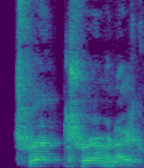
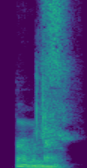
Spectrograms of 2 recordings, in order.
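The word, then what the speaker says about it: Traminette: It's Traminite grapes. Traminite.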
